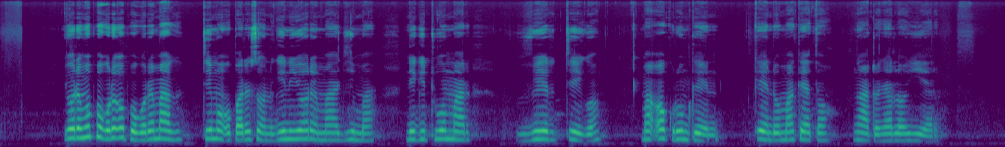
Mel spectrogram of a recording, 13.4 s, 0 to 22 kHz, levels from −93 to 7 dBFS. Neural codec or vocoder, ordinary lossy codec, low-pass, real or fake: none; none; none; real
